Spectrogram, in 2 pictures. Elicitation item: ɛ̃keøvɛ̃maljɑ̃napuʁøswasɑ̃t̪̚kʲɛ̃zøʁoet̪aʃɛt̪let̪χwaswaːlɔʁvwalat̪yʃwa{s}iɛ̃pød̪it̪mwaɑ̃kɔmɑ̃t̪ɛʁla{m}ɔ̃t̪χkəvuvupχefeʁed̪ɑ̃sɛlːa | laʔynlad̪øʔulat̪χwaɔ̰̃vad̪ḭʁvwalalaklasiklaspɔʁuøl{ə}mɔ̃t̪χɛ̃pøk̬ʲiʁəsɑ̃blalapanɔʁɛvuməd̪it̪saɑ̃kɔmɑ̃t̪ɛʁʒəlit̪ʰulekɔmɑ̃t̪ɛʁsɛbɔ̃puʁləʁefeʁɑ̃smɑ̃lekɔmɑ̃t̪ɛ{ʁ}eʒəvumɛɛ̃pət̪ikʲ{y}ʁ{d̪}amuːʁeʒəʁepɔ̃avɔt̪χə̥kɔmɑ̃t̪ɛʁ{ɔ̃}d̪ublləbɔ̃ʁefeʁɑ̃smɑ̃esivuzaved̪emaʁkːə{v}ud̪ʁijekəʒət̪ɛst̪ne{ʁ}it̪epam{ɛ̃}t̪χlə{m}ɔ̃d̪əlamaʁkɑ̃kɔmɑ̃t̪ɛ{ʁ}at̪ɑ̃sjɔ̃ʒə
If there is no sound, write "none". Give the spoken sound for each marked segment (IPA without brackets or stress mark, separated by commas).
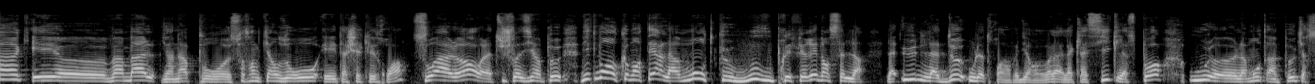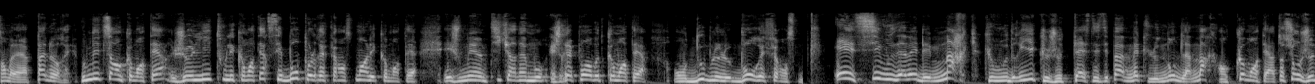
z, m, a, ʁ, œ, d̪, ɔ̃, v, z, ɛ, n, ʁ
